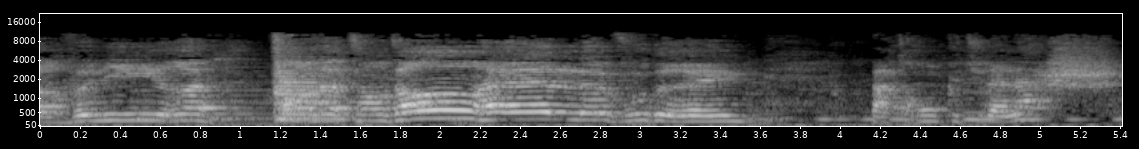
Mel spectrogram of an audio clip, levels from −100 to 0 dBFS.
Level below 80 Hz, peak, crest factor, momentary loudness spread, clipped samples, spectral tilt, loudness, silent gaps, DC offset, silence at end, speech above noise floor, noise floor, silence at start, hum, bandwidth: -60 dBFS; -12 dBFS; 18 dB; 14 LU; under 0.1%; -3.5 dB/octave; -29 LUFS; none; under 0.1%; 0 s; 24 dB; -52 dBFS; 0 s; none; 11 kHz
